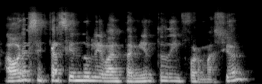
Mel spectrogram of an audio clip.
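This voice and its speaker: This Chilean doctor, appearing as an interview guest on a video call, talks fast in a voice on the high side. He patiently explains his work and often checks in with his listener.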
